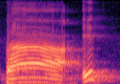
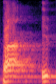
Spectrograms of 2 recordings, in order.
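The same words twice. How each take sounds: First: The first vowel is long, with no doubled consonant. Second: The middle consonant is doubled after a short vowel. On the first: Removed so far that it can no longer be seen. The speaker calls it right. "pakai alif" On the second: Moved away but still visible. The speaker calls it wrong. "bukan ba'id pakai tasdid"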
